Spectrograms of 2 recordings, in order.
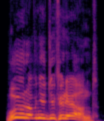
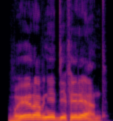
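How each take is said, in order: First: Shouting over machinery. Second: Said in the usual way. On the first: A narrator's reading. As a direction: bellow it over engine roar. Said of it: "проревел старпом, перекрикивая гул двигателей". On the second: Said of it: "произнёс Извольский и скривился".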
